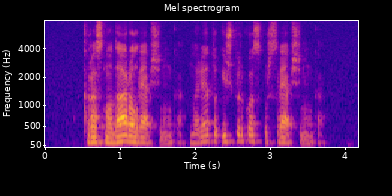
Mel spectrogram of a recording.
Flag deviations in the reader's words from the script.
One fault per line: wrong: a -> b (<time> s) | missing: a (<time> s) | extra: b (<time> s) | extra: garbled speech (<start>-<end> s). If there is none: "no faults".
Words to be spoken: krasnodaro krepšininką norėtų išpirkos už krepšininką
no faults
